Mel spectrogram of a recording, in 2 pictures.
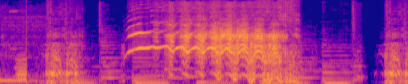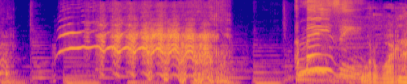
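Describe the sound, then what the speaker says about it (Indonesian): A toy horse gives loud, repeated electronic neighs and whinnies, several calls in a row with short gaps, alongside clip-clop hooves; a voice speaks nearby. "ini hewan kuda."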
